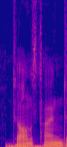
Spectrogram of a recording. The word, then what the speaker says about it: Johnstown: Johnston Castle Wexford, am I pronouncing that rightly? Johnstown, Johnston? – Johnstown, I would say. Johnstown Castle in Wexford.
